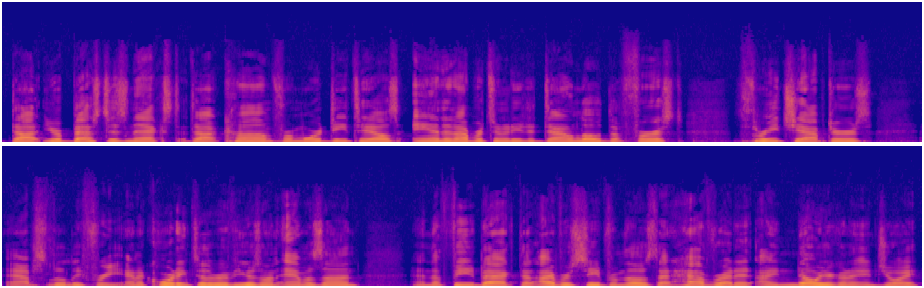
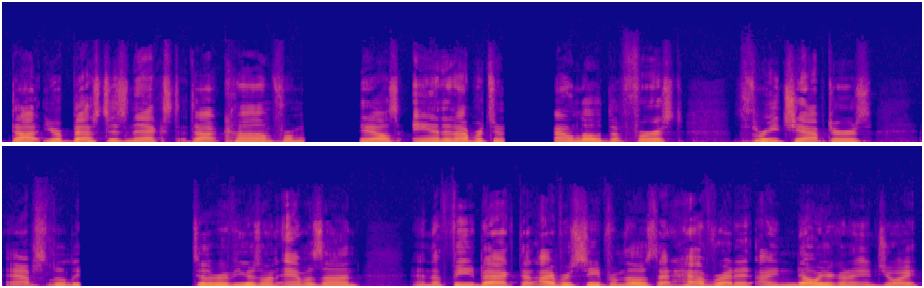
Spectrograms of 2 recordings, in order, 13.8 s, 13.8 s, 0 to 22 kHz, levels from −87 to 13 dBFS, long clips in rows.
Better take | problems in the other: first | audio cutting out; at 2.5 s, at 4 s and at 7.5 s for 1 s

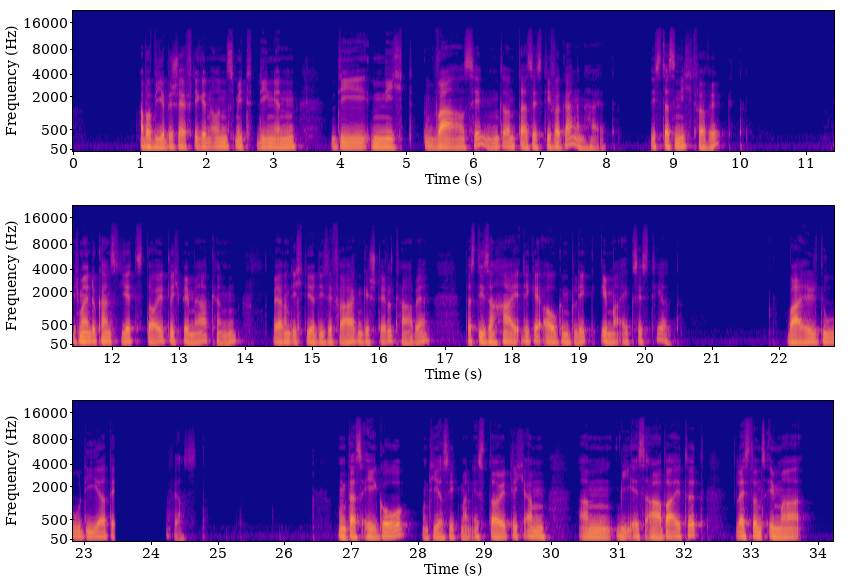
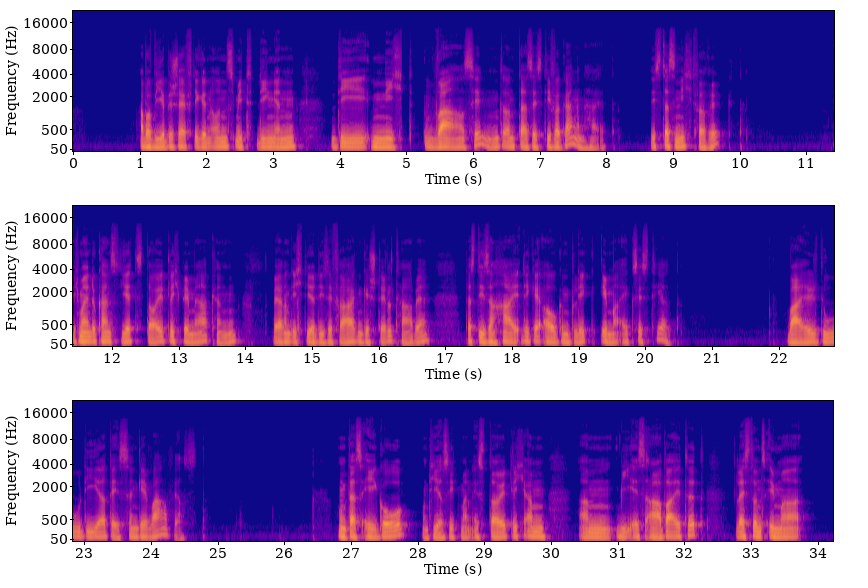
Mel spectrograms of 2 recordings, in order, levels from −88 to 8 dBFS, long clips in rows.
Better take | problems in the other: second | audio cutting out; at 23 s for 1 s

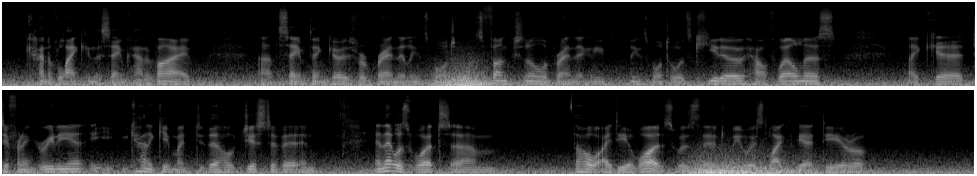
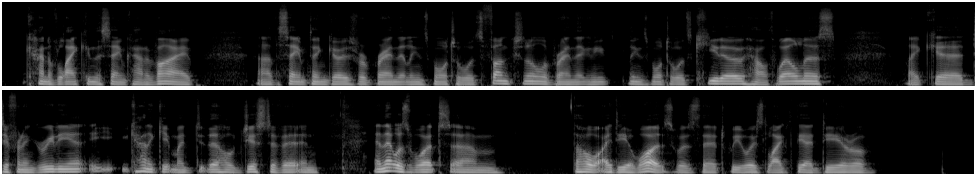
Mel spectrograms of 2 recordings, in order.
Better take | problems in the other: second | wind noise on the microphone; heavy; 7 dB below the speech

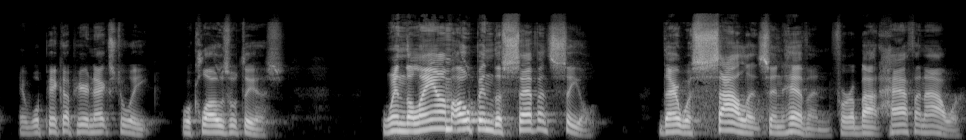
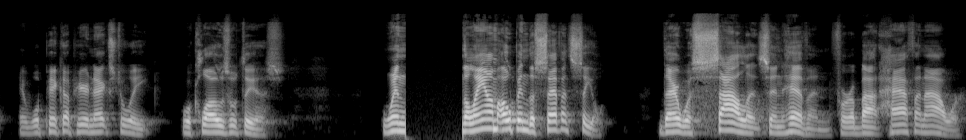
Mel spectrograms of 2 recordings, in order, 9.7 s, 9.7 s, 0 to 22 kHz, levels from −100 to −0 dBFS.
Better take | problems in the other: first | audio freezing; at 4 s for 0.5 s

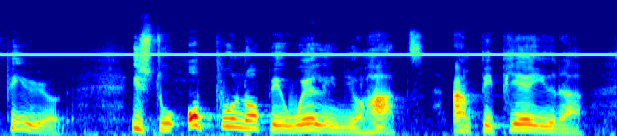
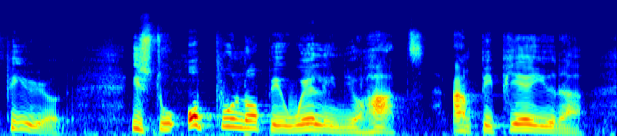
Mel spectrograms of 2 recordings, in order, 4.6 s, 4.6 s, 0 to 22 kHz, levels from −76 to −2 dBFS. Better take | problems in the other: second | high-pitched whine; noticeable; throughout; 5 kHz, 10 dB below the speech

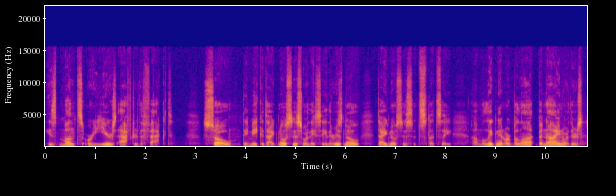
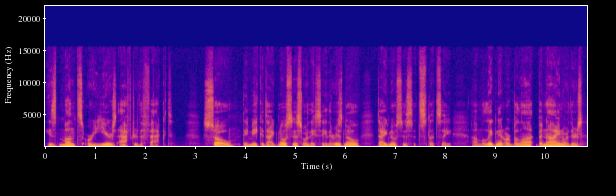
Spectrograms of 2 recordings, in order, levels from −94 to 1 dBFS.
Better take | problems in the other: second | thin; somewhat; fading below 300 Hz

